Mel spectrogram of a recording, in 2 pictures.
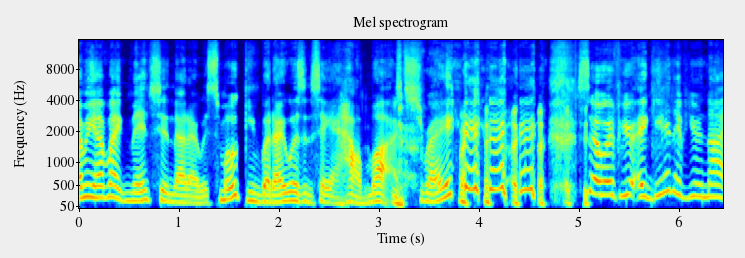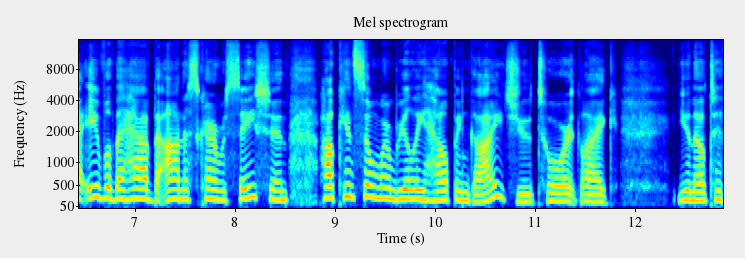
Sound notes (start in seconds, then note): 3.1 laughs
